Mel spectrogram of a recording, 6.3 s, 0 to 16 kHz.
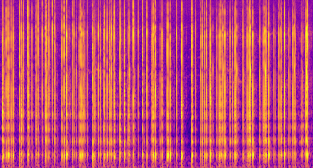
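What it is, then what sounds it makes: Paperback book. A thick, solid paperback novel with a glossy card cover is held in one hand and tapped rapidly on its cover and spine with long red nails. The result is a dense run of quick, dry clicking taps that die away almost instantly, with a papery, mid-range body around 290 Hz.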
